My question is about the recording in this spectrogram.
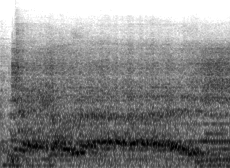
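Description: Live death metal band on stage, loud: one sharp hit at the start, then a sustained wavering tone over a dense wash of noise, just before the full drums and guitars kick in.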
